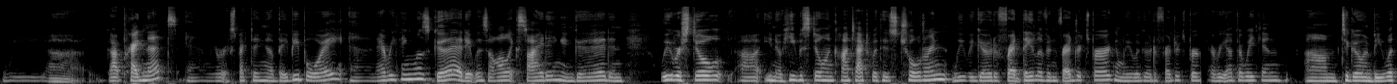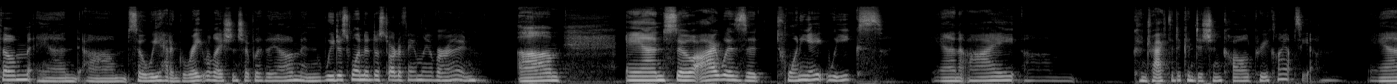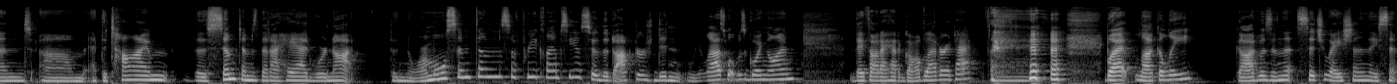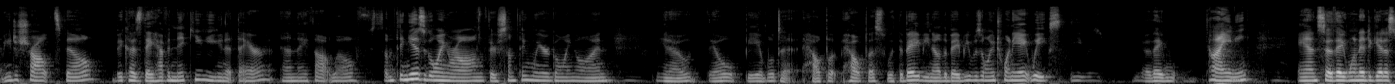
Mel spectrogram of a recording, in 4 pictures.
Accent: American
